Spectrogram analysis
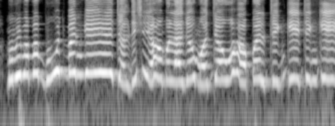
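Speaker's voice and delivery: put-on lisping little girl urgently warning; worried little Sonam. Girl warns friend away from ghost parents, worried child voice.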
